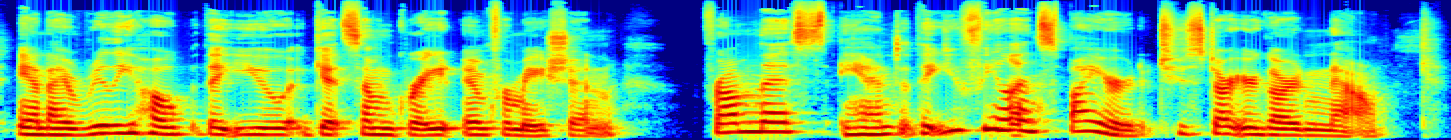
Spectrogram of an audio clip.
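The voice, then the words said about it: Sick, under-the-weather voice. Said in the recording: “sorry for my voice. I am a little bit under the weather.”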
